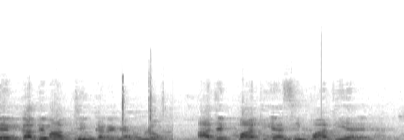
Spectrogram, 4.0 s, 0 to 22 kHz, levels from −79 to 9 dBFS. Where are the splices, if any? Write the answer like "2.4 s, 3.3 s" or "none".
1.8 s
